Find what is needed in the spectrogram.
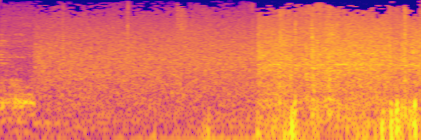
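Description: Wind buffeting the camera's microphone: a low hiss at first, then irregular rumbling gusts from about halfway through.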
